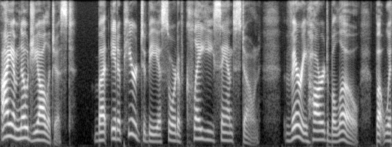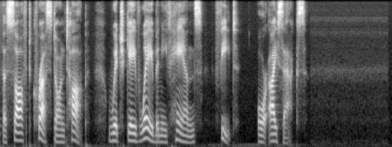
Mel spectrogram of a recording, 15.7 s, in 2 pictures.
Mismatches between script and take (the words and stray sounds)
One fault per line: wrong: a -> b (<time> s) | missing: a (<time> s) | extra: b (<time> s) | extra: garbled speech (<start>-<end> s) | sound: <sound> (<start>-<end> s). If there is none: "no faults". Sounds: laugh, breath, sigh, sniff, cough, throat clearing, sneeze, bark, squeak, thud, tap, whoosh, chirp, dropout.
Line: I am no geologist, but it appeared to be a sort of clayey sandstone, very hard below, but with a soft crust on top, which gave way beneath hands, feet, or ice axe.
no faults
